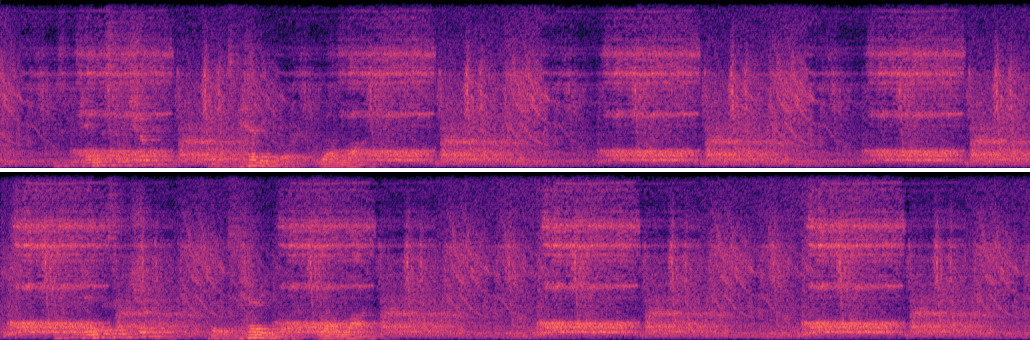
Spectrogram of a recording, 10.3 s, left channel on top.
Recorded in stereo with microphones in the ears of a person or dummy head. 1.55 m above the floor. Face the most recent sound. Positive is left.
turn(degrees=-30)  # may be behind; listen again after turning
